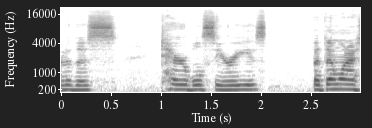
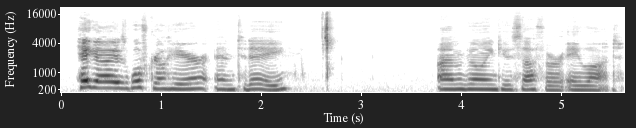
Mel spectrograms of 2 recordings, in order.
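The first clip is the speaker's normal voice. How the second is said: weary flat voice, louder; 4 dB louder than usual. Opening a video after a long day: lifeless tired voice. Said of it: "If I sound lifeless or depressed".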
